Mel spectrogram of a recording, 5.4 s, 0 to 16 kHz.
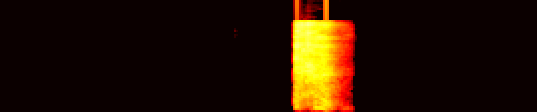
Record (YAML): cough_length: 5.4 s
cough_amplitude: 32768
cough_signal_mean_std_ratio: 0.2
survey_phase: beta (2021-08-13 to 2022-03-07)
age: 45-64
gender: Male
wearing_mask: 'No'
symptom_none: true
smoker_status: Never smoked
respiratory_condition_asthma: false
respiratory_condition_other: false
recruitment_source: REACT
submission_delay: 1 day
covid_test_result: Negative
covid_test_method: RT-qPCR
influenza_a_test_result: Negative
influenza_b_test_result: Negative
